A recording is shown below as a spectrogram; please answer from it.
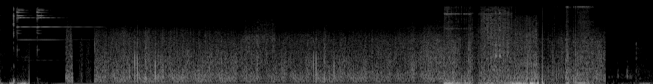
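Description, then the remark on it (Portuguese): A short intro sting: ringing bell-like tones at the start, then a dense, loud rush of noise that swells into crackling, rapid bursts before cutting off abruptly. No one speaks. “Depois da vinheta a gente te conta um pouco mais.”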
